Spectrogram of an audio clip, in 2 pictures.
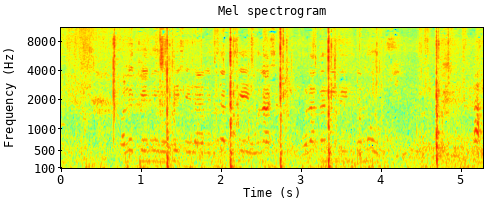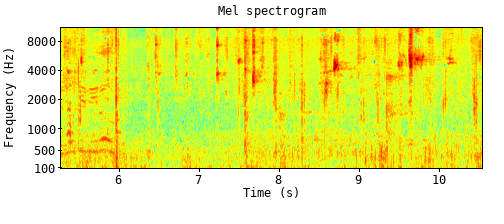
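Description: A basketball bouncing on an outdoor concrete court: sharp bounces about every two-thirds of a second in the first few seconds, then more scattered ones, among players' voices and a laugh.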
